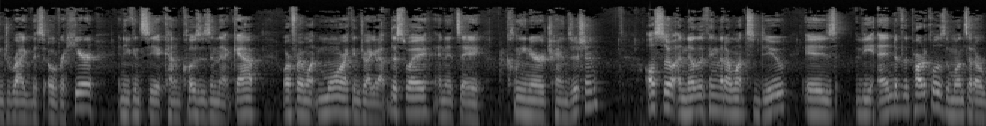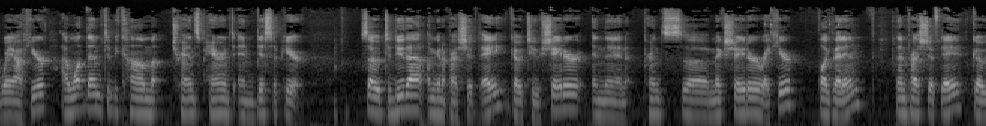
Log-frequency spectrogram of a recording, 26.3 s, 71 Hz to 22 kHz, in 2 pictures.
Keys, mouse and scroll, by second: 7.9-9.5 scroll down 4, 8.2-24.4 middle drag, 9.5-10.8 scroll down 1, 18.7 shift+a, 24.4 click, 25.1 shift+a.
